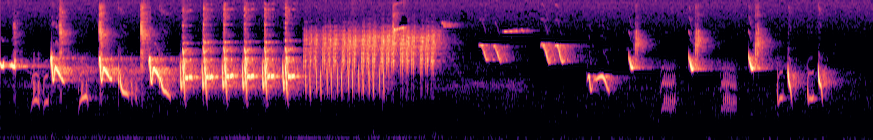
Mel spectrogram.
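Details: Common nightingale singing: rapid repeated piping notes around a steady pitch, then a dry buzzy rattle, followed by scattered high whistled phrases and sharp downslurred notes after a pause.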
